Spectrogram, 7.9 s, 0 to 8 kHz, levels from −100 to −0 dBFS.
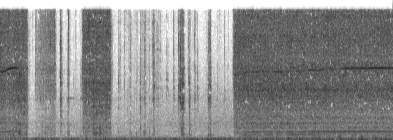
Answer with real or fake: real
